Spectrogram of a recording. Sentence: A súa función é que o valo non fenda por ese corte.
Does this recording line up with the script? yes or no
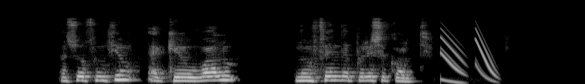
yes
